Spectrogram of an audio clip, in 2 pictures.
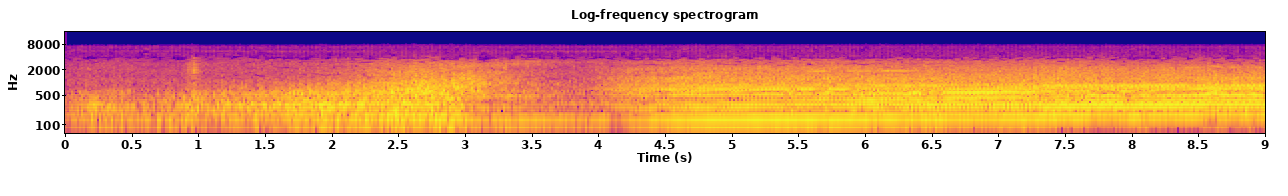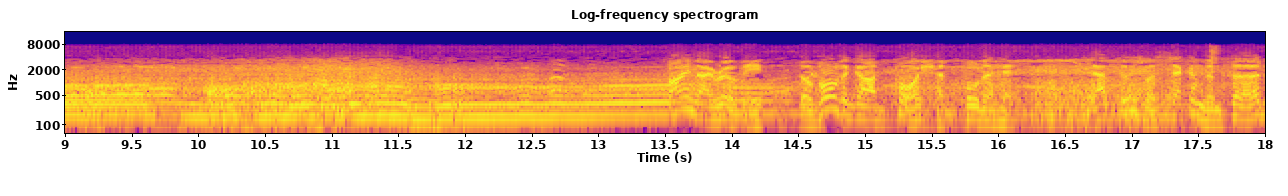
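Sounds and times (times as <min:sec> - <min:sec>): engine at high revs: 0:01.8 - 0:18.0
rally car driving past: 0:02.1 - 0:14.9.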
